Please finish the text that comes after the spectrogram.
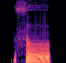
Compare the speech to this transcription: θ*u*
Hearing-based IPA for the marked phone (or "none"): u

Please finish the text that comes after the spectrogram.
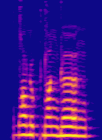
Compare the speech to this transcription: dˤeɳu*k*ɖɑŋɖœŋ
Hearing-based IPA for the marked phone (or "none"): k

